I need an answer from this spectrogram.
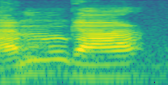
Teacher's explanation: в слове ганга у нас звук Н звучит не как нга, а как вот обычный Н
